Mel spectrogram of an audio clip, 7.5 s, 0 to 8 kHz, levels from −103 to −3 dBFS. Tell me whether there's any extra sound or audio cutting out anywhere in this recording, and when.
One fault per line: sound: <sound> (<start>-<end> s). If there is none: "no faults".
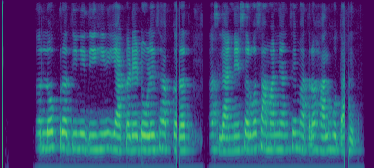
sound: dropout (3.5-3.6 s)
sound: dropout (6.9-7.0 s)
